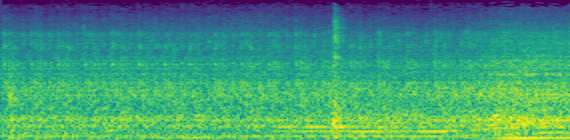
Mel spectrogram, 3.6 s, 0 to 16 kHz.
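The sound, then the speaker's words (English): A pickup truck's engine rumbles steadily as it backs up during a 15-point turn, with a brief sharp click midway and the low engine note swelling slightly at the end. “Us backing up 15-point turns.”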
